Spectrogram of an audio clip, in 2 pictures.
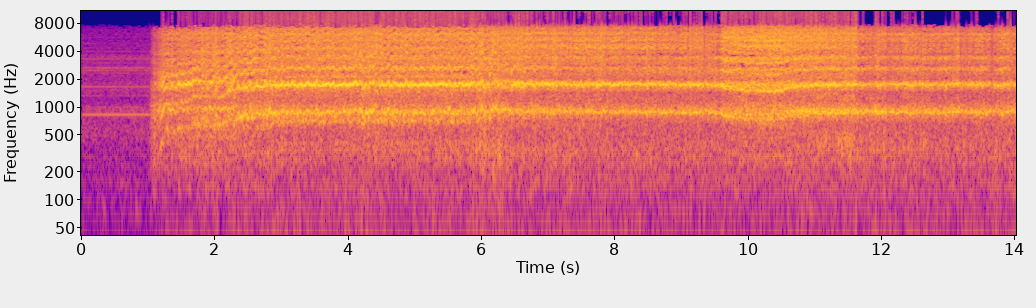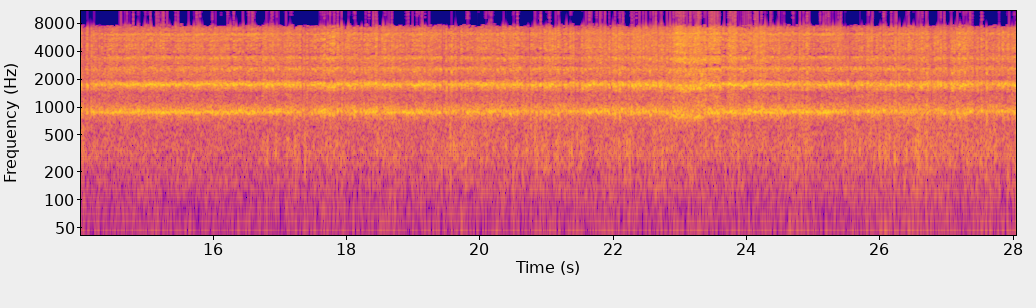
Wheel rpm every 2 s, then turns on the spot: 30, 180, 210, 230, 230, 220, 230, 230, 240, 240, 230, 230, 230, 230.
none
